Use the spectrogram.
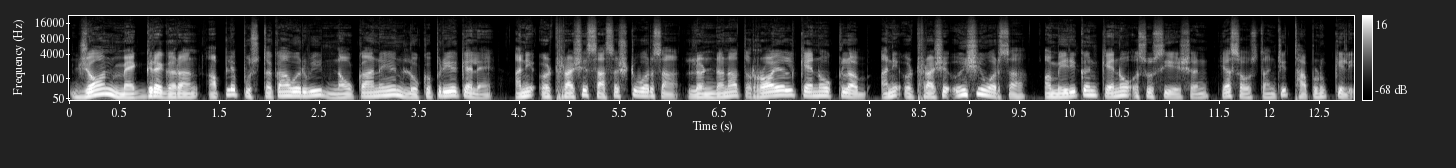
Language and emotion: Goan Konkani, neutral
